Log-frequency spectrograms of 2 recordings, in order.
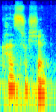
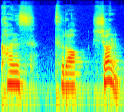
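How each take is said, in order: First: No vowels are inserted between s, t and r. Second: Extra vowels are inserted between s, t and r. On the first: The speaker calls it right. "str 사이에 모음이 없습니다" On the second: The speaker calls it wrong. "이렇게 하시면 안 됩니다"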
